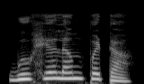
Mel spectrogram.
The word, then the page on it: ಗುಹ್ಯಲಂಪಟ: guhya lampaṭa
